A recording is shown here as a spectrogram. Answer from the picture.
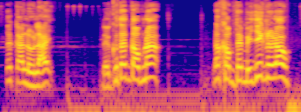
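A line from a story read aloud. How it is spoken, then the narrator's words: Urgent shout. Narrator (Vietnamese): Cô vội hét lên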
